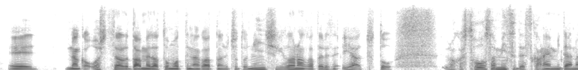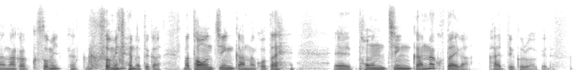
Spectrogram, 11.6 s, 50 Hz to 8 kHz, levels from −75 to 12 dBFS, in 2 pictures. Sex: male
